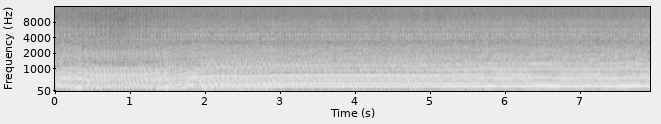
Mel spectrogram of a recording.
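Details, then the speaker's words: Homelite UT20042A string trimmer with new C1U-H60 carburettor, warm, wouldn't idle: two-stroke buzz dips then climbs and settles higher and steadier as carburettor mixture screw is adjusted at throttle. "it has them now as I'm tuning the carburetor only be holding down the flatter once we get to the high"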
